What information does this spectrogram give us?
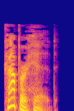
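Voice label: "copperhead", British English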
